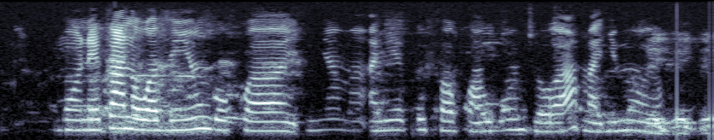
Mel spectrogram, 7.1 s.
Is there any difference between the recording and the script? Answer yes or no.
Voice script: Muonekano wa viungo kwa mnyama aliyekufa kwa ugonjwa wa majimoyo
no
